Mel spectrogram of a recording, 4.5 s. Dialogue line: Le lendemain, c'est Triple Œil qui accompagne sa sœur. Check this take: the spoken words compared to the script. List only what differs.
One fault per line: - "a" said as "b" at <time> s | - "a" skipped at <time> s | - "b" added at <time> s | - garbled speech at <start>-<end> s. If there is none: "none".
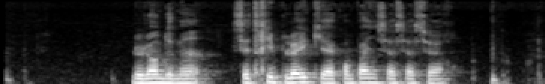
- "sa" added at 3.3 s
